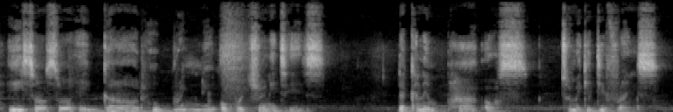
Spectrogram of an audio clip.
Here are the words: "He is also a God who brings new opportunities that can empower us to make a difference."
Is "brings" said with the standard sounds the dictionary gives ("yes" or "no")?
no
